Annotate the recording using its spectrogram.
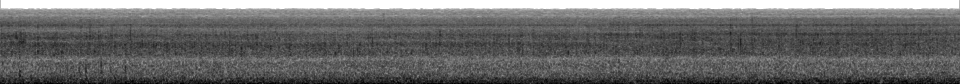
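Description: Steady outdoor background noise: an even hiss with a low rumble beneath it, unchanging throughout, with no distinct events.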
